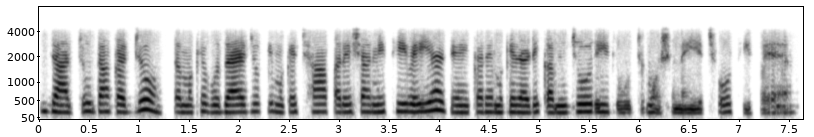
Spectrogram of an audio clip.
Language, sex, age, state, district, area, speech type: Sindhi, female, 30-45, Rajasthan, Ajmer, urban, conversation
